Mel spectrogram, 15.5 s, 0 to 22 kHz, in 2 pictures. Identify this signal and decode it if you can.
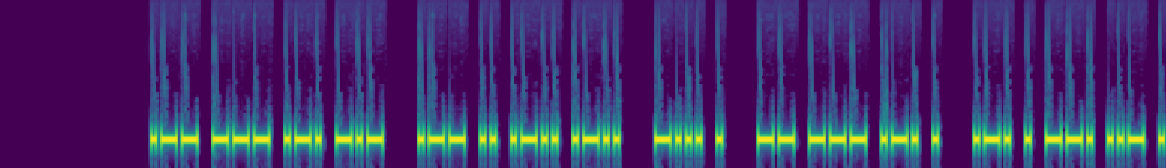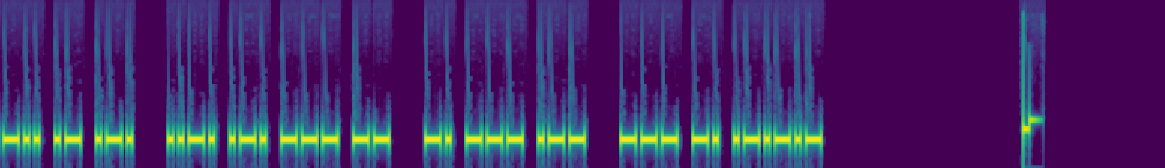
Morse code, heard as a keyed tone, about 36 wpm, 700 Hz. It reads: WORK WILL BE MORE REGULAR FROM NOW ON.
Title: Sentences from Top 1000 Words - Review Part 6 - 35wpm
